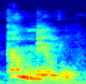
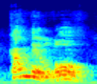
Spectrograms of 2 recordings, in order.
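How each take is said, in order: First: CAMELO with the middle ME stressed, closed o ending; stress on the middle syllable. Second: CAMELÔ with a strong final LÔ; stress on the last syllable. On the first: Teacher showing how accents change words, Camelo stressed on ME. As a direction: say Camelo leaning on ME. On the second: Teacher showing how accents change words, Camelô stressed on LÔ. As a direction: punch the end of Camelô. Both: Shown as a demonstration. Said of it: "percebem a diferença de um acento".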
